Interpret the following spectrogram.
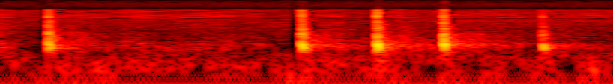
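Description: Chalk tapping and writing on a blackboard: five sharp taps, one near the start and four in quick succession in the second half.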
